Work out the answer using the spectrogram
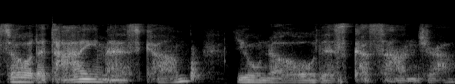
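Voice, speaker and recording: A man puts on a character voice with a fairly low pitch. He speaks at a very slow pace. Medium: actual play. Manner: solemn, terse.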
